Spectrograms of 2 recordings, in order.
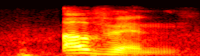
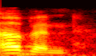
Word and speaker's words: oven: here at the word oven alright so instead of Oh oven okay this is an ah sound at the beginning of anais job so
